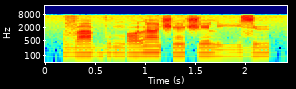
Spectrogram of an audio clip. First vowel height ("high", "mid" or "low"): low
